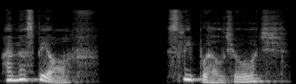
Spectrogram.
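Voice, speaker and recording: A man voicing a gentle, polite female computer avatar in an audio story. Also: mid-range voice, big pitch swings, takes it slowly, breathy edge, pitched above the performer's own voice, exaggerated voice.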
